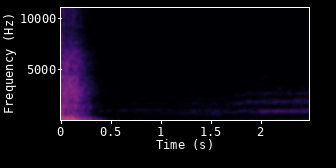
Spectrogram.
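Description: A loud whoosh of noise from a broadcast transition sound, fading out about half a second in. It gives way to a faint steady electrical hum and faint room sound from the live event feed.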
